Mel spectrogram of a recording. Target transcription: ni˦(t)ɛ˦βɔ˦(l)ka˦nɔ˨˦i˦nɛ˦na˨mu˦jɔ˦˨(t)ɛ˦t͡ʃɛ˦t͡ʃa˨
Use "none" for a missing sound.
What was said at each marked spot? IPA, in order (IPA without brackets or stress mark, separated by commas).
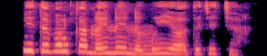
t, l, t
